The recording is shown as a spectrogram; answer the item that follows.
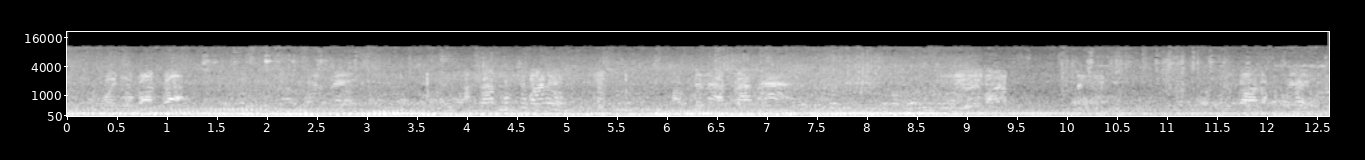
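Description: Several people talking over a steady low drone of street traffic.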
